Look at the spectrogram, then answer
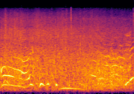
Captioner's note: speaking in Spanish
